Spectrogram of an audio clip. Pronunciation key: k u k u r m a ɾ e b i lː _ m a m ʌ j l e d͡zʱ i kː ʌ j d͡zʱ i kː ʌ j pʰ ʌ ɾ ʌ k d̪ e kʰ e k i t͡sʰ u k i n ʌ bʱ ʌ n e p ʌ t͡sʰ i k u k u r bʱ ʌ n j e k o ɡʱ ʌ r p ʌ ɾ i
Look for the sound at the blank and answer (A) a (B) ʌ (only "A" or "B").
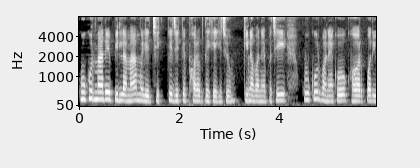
A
